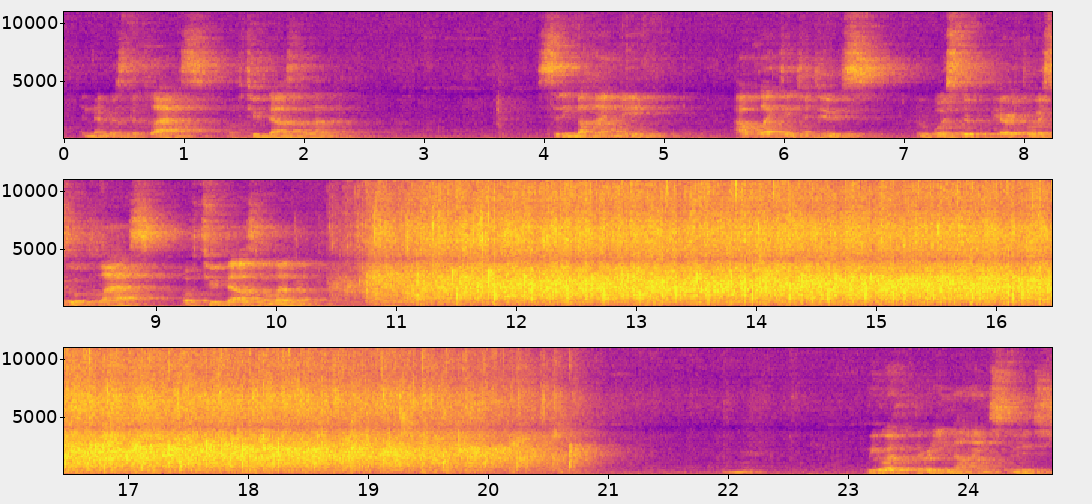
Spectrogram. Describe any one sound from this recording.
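A young man speaks into a microphone over loudspeakers in a large hall.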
